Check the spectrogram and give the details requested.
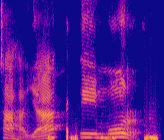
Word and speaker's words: Tjahaja Timoer: timuer oke batu dibacanya cahaya Timur Polres arah berarti Pusara tuh zaman dahulu oke dibaca uh TJ dibacanya C kalau ada j-batik dibacanya y pecah aja tadi dibacanya cahaya ya itu ejaan lama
